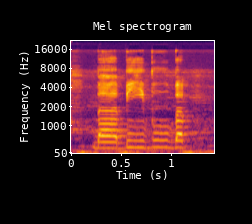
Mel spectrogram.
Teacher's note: Nah, yang saya akan praktekkan yaitu adalah huruf ba. Nah, ba ini keluarnya di bibir sebelah atas dan bawah dan dirapatkan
